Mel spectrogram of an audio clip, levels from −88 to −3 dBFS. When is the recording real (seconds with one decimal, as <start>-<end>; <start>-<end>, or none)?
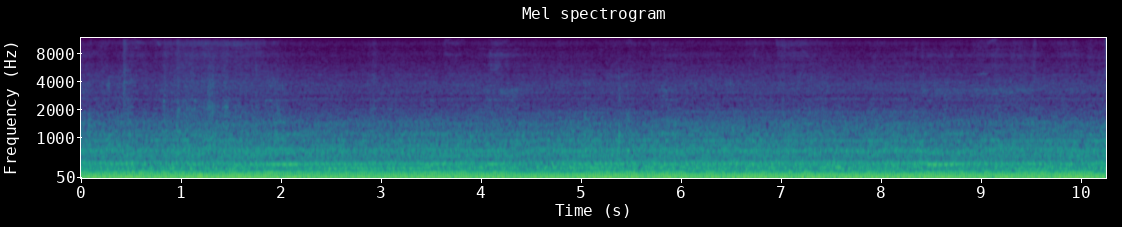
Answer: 0.0-10.3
